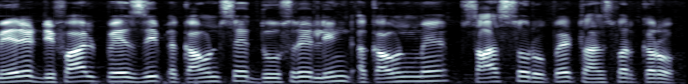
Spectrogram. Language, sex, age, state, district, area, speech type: Urdu, male, 18-30, Uttar Pradesh, Saharanpur, urban, read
